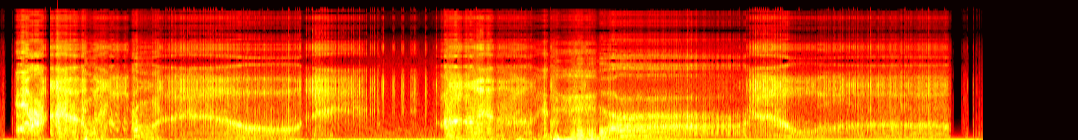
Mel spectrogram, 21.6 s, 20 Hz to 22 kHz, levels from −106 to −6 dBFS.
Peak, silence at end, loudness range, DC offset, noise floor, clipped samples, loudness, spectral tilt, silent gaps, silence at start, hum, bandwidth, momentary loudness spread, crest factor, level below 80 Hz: 0 dBFS; 1.95 s; 11 LU; under 0.1%; -46 dBFS; under 0.1%; -22 LUFS; -4.5 dB/octave; none; 0 s; none; 16.5 kHz; 15 LU; 22 dB; -32 dBFS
